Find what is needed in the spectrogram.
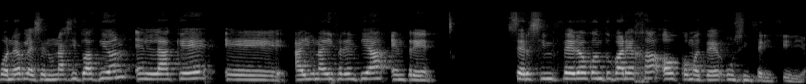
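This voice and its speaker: A woman with a high voice talks, her pitch varying in an ordinary way. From Spain. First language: Spanish. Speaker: film director and writer. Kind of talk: video call interview.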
